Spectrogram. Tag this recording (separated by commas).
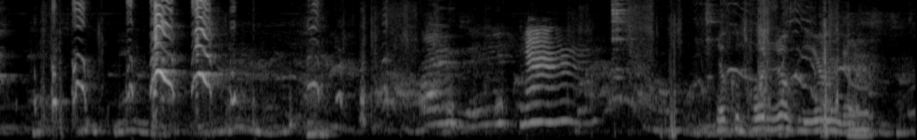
Speech, Animal, Domestic animals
